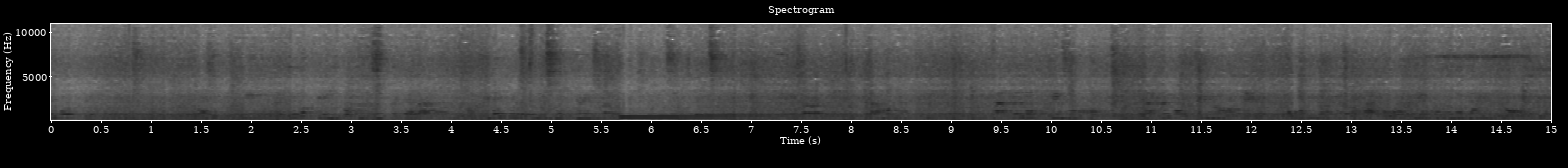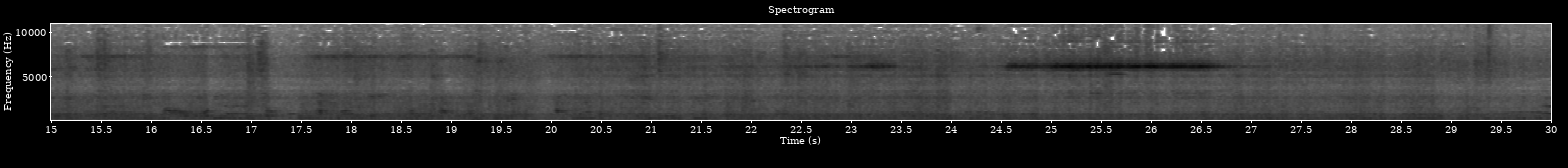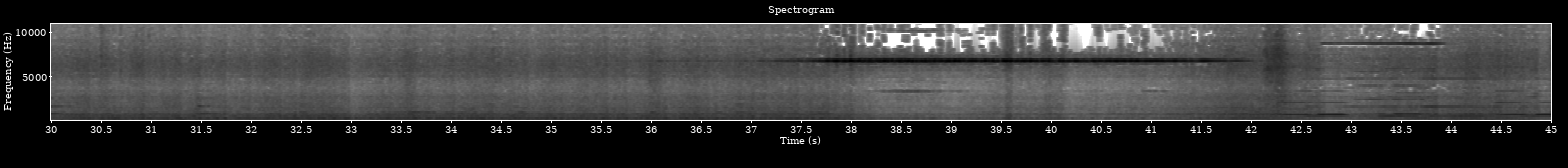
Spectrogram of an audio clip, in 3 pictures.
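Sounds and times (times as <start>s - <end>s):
railcar engine and rolling rumble: 0.0s - 45.0s
steady tones: 4.3s - 12.2s
high wheel squeals: 24.6s - 26.8s, 37.3s - 45.0s.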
